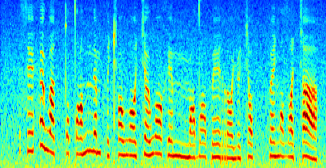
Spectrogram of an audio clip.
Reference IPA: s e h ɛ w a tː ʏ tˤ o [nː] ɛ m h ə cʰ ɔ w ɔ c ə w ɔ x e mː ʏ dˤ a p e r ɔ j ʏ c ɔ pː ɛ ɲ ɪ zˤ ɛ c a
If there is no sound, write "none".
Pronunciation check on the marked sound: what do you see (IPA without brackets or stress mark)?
nː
